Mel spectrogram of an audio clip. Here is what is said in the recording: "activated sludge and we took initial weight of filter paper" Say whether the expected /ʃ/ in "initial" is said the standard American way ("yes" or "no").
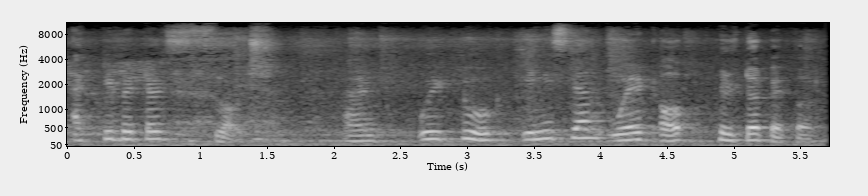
no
